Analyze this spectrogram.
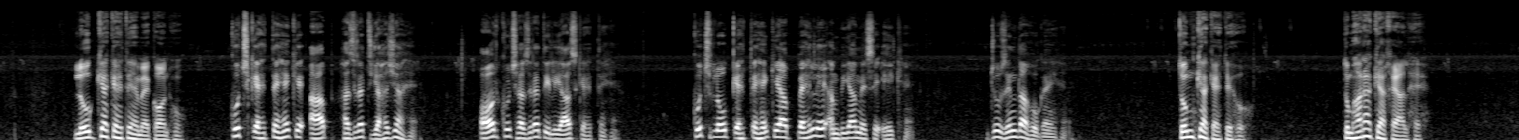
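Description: A man speaks calmly and firmly in short phrases with pauses.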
